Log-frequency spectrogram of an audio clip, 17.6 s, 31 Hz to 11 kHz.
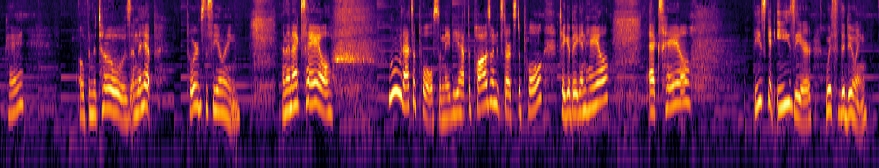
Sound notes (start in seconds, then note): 6.6 exhales; 12.2 exhales; 12.2 inhales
